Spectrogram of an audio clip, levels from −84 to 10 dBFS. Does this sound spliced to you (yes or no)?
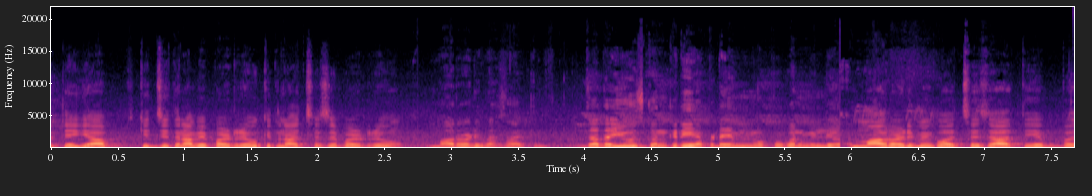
yes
